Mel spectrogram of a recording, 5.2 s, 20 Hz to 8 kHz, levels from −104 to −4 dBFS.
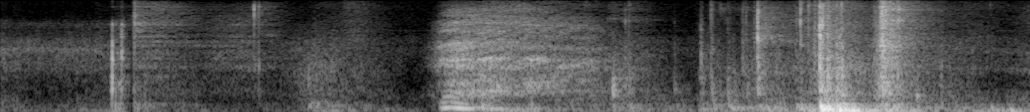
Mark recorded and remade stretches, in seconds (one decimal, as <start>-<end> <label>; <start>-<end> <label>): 0.0-0.5 recorded; 0.5-1.4 remade; 1.4-5.2 recorded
